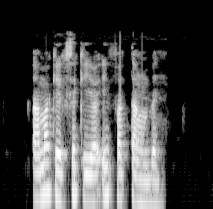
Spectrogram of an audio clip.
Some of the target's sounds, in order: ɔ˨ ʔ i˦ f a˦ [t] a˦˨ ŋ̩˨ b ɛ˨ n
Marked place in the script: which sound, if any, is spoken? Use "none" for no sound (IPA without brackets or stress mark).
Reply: t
